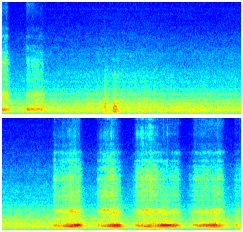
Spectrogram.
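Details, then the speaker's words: Woodturning a Christmas ornament tip on a lathe sped up, with the thin spindle left thick for support: dry rasping cut breaking into rhythmic buzzing bursts, tool chatter from the flexing spindle. Steadied with light hand pressure behind the work toward the tool. "you start picking up a little chatter at this point so you just bring your hand to the side and just get some gentle pressure back in towards the tool steadies things up a bit"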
